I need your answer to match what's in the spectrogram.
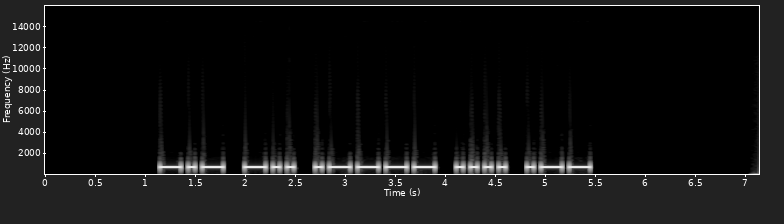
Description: Morse code, heard as a keyed tone, about 20 wpm, 700 Hz. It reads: KD1HW
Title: Speed Racing - USA Call Signs 17wpm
